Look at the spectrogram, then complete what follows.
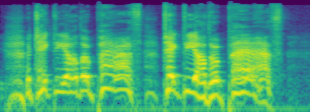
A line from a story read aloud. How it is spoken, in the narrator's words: this man shouting excitedly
